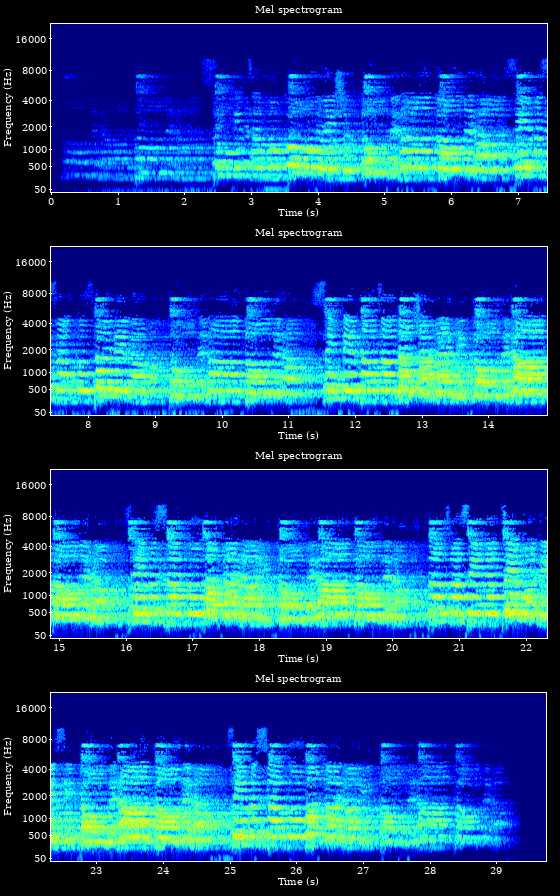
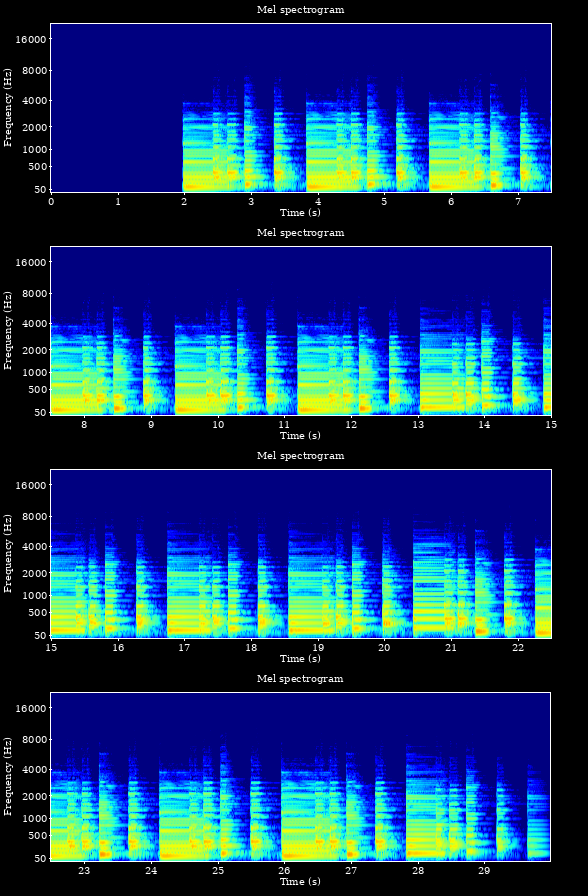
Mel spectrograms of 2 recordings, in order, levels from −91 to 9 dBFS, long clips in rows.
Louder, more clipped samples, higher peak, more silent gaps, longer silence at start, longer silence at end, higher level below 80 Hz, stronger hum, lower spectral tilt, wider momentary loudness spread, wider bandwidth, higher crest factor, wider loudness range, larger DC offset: second, -29 LUFS vs -26 LUFS; neither; about the same, -10 dBFS vs -10 dBFS; neither; second, 1.25 s vs 2 s; first, 0.65 s vs 0.1 s; second, -74 dBFS vs -44 dBFS; neither; second, -1 dB/octave vs -10.5 dB/octave; first, 11 LU vs 6 LU; first, 10 kHz vs 4.6 kHz; about the same, 20 dB vs 16 dB; first, 6 LU vs 1 LU; neither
